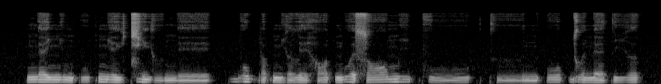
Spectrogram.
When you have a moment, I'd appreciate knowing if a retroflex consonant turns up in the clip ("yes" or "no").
no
